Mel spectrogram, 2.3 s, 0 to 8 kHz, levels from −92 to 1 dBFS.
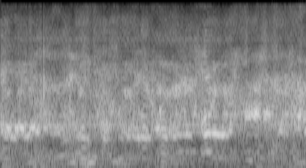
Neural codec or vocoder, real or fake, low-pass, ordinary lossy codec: codec, 16 kHz, 1 kbps, FreqCodec, smaller model; fake; 7.2 kHz; none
